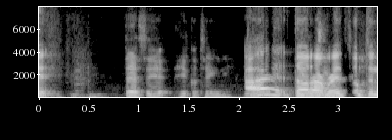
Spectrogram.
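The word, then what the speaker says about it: Hikutini: That's it, Hikatini.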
